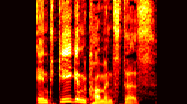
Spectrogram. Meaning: strong/mixed nominative/accusative neuter singular superlative degree of entgegenkommend
- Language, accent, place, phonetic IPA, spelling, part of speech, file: German, Germany, Berlin, [ɛntˈɡeːɡn̩ˌkɔmənt͡stəs], entgegenkommendstes, adjective, De-entgegenkommendstes.ogg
